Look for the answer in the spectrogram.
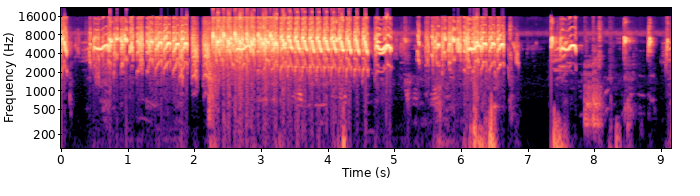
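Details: Sunbird song used as a lure to get other sunbirds singing: high, rapid, twittering trills with looping whistled notes, interrupted by short gaps, with a few low thumps of handling noise.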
